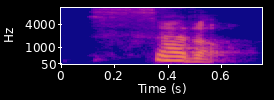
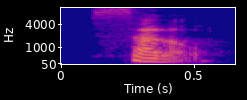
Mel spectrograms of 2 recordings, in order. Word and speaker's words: subtle: subtle subtle okay so subtle subtle all right so we have suum Lim subtle subtle okay very good so let's get into what these words mean all right so we all have silent B so hopefully the pronunciation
